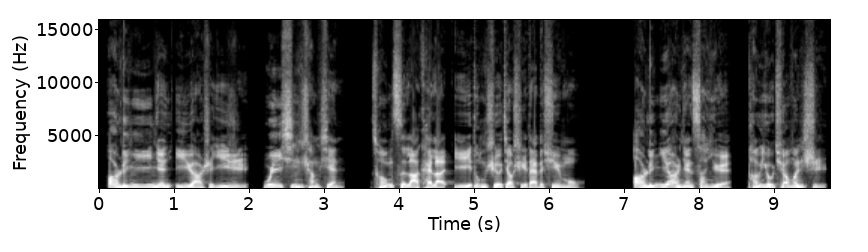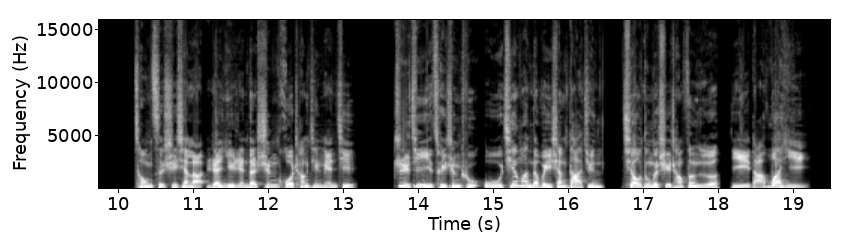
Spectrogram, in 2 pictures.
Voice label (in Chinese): 男 专题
